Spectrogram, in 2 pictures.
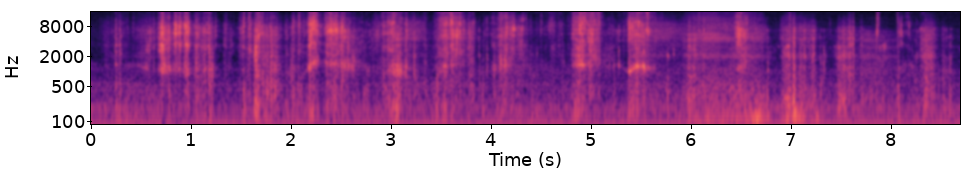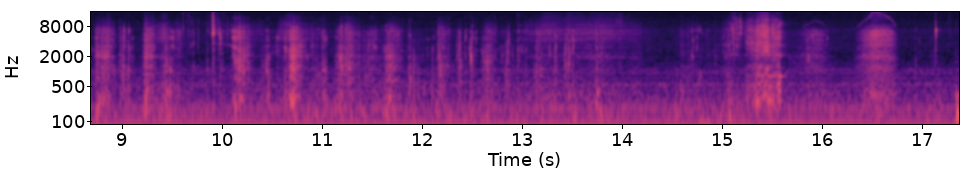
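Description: Beer Braised Steak flavoured Pringles chips are bitten and chewed close up, with loud crisp crunches in irregular bursts followed by softer mastication, with no talking.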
